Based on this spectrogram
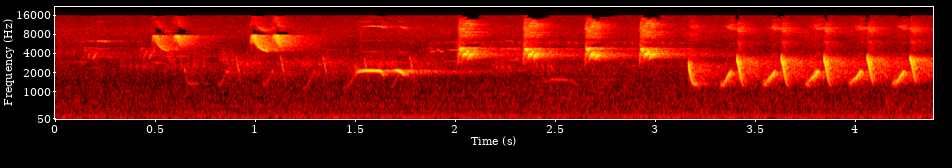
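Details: Common nightingale in night song at the Raszyn Ponds on 10 May 2021: two high downslurred whistles, a flat whistle, a row of mid-pitched notes, then a quick rattling series of rising chips.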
